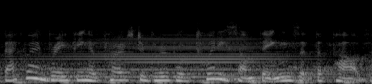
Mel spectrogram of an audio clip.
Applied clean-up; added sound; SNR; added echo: none; Wind instrument, woodwind instrument; 14 dB; reverberation time 0.9 s.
